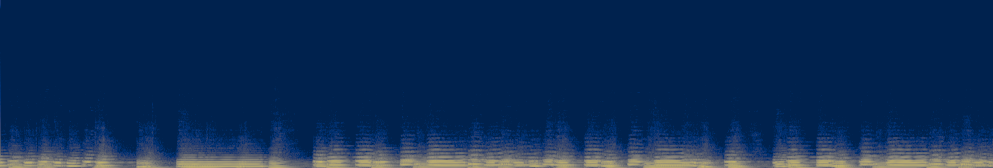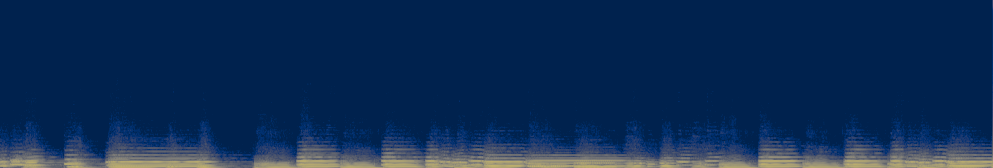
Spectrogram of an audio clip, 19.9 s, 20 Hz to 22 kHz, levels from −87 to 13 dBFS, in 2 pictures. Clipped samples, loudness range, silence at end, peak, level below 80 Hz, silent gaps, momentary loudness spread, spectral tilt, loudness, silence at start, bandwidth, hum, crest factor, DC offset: under 0.1%; 2 LU; 0 s; -4 dBFS; -50 dBFS; none; 6 LU; -12 dB/octave; -19 LUFS; 0 s; 3.7 kHz; none; 14 dB; under 0.1%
